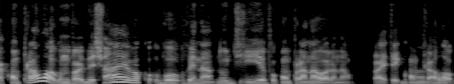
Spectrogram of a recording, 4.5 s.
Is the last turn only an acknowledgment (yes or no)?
no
